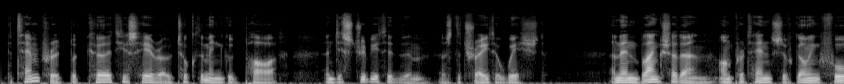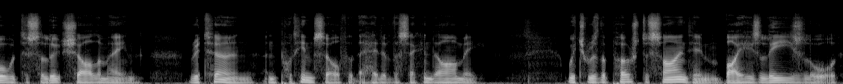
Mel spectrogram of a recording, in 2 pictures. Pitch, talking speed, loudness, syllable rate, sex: 90 Hz, 175 wpm, -22 LUFS, 5.3 syllables/s, male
